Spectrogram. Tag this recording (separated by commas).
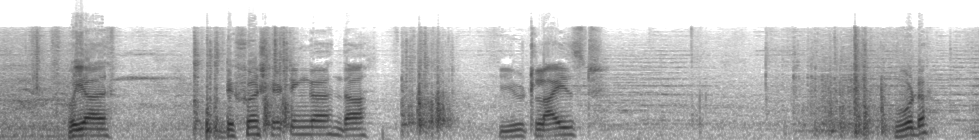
Speech, Music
